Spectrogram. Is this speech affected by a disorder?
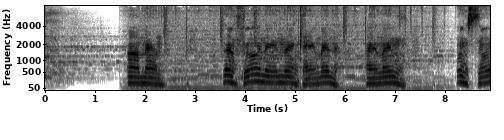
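Yes: ALS; stem cell treatment.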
